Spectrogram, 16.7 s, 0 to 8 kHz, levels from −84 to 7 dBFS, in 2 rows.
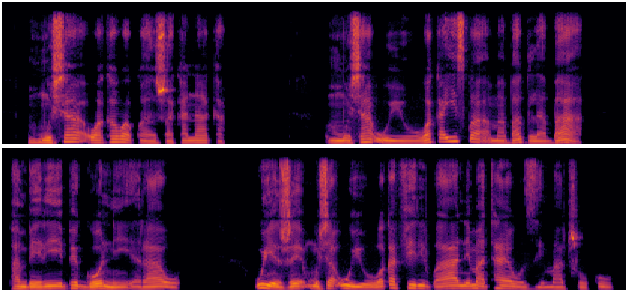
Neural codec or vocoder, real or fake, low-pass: none; real; 7.2 kHz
